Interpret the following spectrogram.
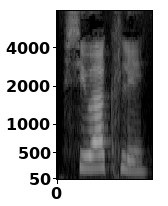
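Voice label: siwak ergative, Archi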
